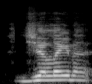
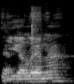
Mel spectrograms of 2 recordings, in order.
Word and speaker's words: Jelena: Jelena and Jessica. It's actually pronounced Yelena. The J is a Y.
